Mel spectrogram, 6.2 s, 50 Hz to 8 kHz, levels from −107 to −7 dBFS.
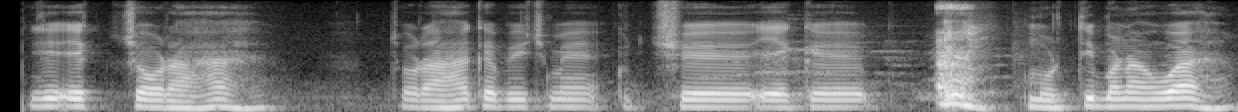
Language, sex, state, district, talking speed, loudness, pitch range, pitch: Bhojpuri, male, Bihar, Saran, 135 wpm, -21 LUFS, 140-155 Hz, 145 Hz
